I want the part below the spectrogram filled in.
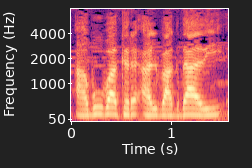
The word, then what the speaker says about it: Abu Bakr al-Baghdadi: durante el fin de semana mataron a Abu Bakr al-Baghdadi, líder del, Estado Islámico.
